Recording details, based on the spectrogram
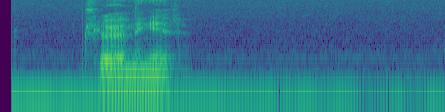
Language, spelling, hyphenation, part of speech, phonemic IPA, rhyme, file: Norwegian Bokmål, kløninger, kløn‧ing‧er, noun, /ˈkløːnɪŋər/, -ər, Nb-kløninger.ogg
- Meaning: indefinite plural of kløning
